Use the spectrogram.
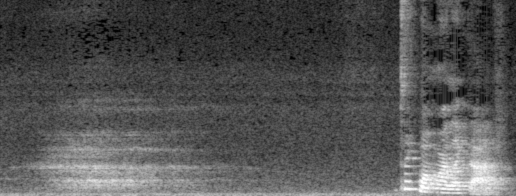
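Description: Soft deep breathing during a seated yoga class, a faint drawn breath in and out, followed by a person speaking briefly at the end.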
